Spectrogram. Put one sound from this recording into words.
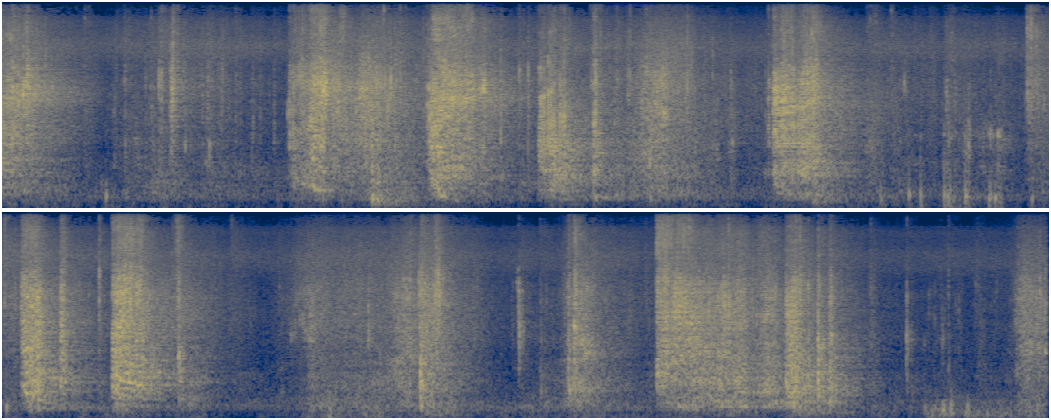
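Dry branches scrape and rustle across the floor in bursts.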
